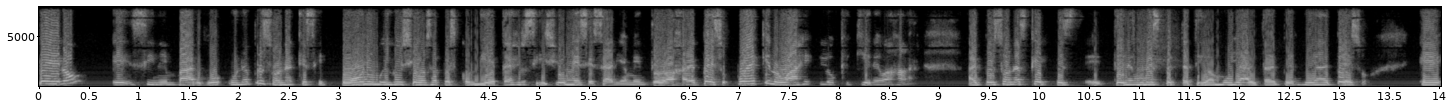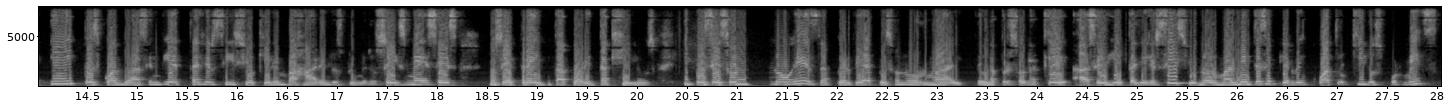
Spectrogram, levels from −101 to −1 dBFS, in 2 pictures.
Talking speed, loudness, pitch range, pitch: 185 wpm, -36 LUFS, 185-220 Hz, 195 Hz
